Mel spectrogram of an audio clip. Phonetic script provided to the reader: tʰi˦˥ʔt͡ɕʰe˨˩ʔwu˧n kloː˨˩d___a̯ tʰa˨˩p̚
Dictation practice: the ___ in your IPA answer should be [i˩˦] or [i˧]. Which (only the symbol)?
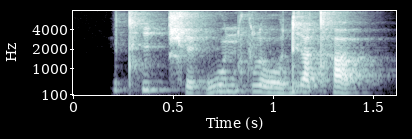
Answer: i˧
